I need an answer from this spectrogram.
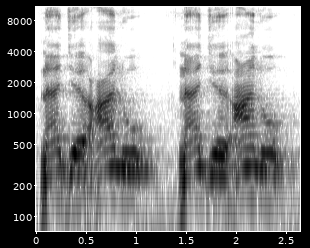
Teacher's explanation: Harokat jim berharokat sukun. Nah, berarti ini adalah qalqalah sugro dan dibaca memantul.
